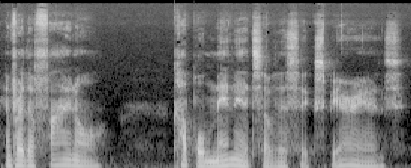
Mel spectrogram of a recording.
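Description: A middle-aged man leading a guided hypnotic visualization for athletes, speaking in hushed, soothing, repetitive phrases. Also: fairly low pitch, fairly even intonation, a little slow.

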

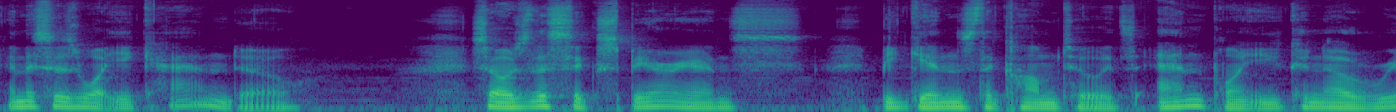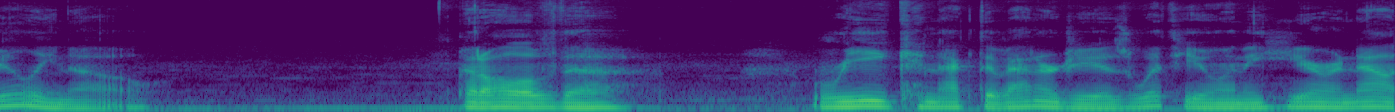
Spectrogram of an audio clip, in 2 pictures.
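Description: Slow, gravelly-voiced man guiding a trance. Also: fairly low pitch. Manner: slow, hushed, soothing repetitive phrasing. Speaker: guide leading a sports visualization. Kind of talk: guided hypnotic visualization.

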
